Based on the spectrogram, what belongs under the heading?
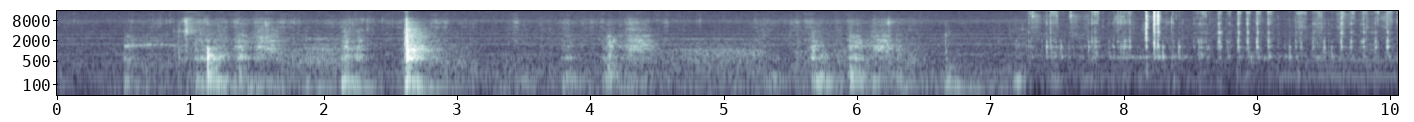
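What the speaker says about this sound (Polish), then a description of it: "mięsa odmierzonego z łopatki i pokroimy sobie w taką nie za dużą, nie za małą kostkę" Knife cutting pork shoulder into cubes on a board, sparse soft thuds and scrapes with one sharper knock, quiet and close, followed by a brief rattle of light clicks at the end.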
